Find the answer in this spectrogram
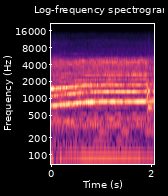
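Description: Live rock band music: one long held high note, steady and slowly rising in pitch over a low bass drone, cut off sharply just before the end.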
